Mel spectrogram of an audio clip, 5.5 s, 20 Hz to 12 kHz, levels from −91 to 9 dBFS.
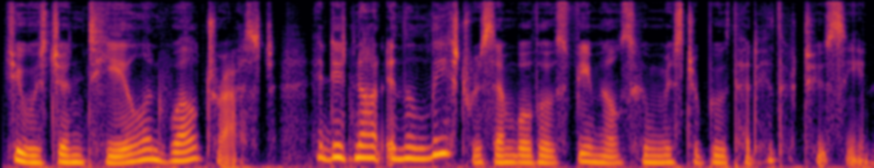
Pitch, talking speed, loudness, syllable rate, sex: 165 Hz, 230 wpm, -18 LUFS, 5.6 syllables/s, female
